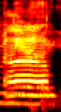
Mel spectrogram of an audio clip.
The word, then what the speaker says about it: Mannina: Christine Manina.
